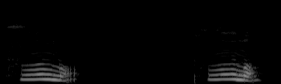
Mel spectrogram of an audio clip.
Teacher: So 부모, 부모, like it's not 부모, but 부모, 부, 부, 부. So it's in between the pu sound and bu sound. 부모, 부모.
